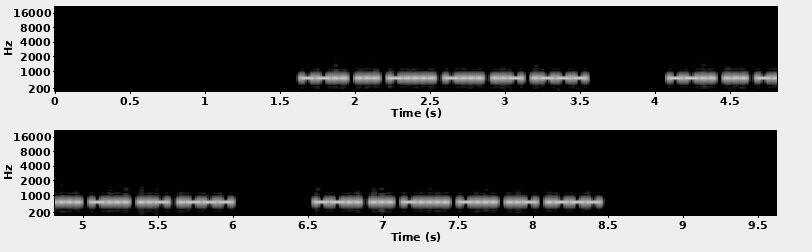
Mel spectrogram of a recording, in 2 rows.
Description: Morse code, heard as a keyed tone, about 46 wpm, 700 Hz. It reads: ZS6BUJ ZS6BUJ ZS6BUJ
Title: DXCC-100 Call Signs - 6 Characters - Repeated 3x - 45wpm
